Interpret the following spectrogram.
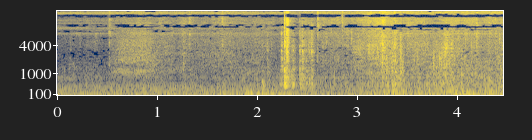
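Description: Low, steady rumble of strong wind buffeting an ice fishing shanty, with one short knock a little over two seconds in.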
